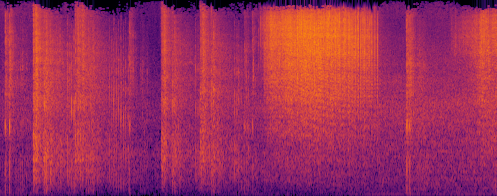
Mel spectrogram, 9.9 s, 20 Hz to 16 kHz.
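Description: Fisherman FP6609 'Nightmare' firework cake firing, with sharp bangs of shots launching and bursting scattered through. A long hiss of about two seconds comes midway.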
